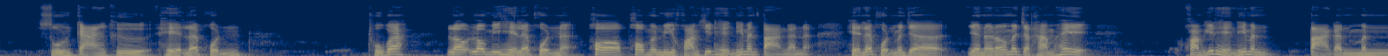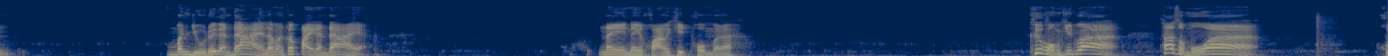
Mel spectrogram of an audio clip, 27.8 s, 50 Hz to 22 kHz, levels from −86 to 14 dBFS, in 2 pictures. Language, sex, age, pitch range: Thai, male, 20-39, 140-190 Hz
